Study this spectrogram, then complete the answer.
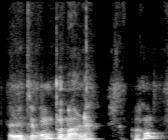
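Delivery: ordinary talk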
